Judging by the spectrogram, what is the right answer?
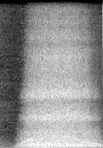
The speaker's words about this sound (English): You'll close out that prompt and we'll take a deep, full breath in.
